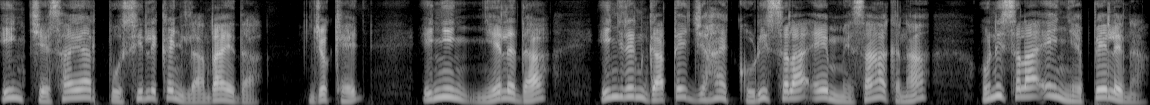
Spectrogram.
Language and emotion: Santali, happy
